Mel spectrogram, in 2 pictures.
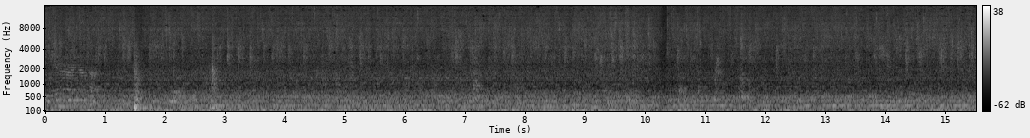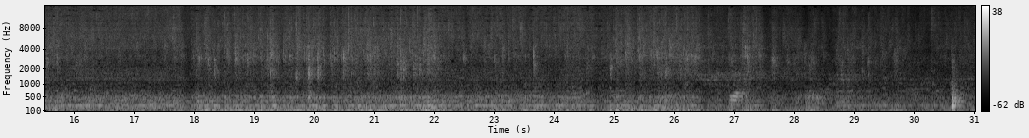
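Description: Water running steadily from a handheld dog shower head, louder for a few seconds past the middle. Two sharp knocks come near the start.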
